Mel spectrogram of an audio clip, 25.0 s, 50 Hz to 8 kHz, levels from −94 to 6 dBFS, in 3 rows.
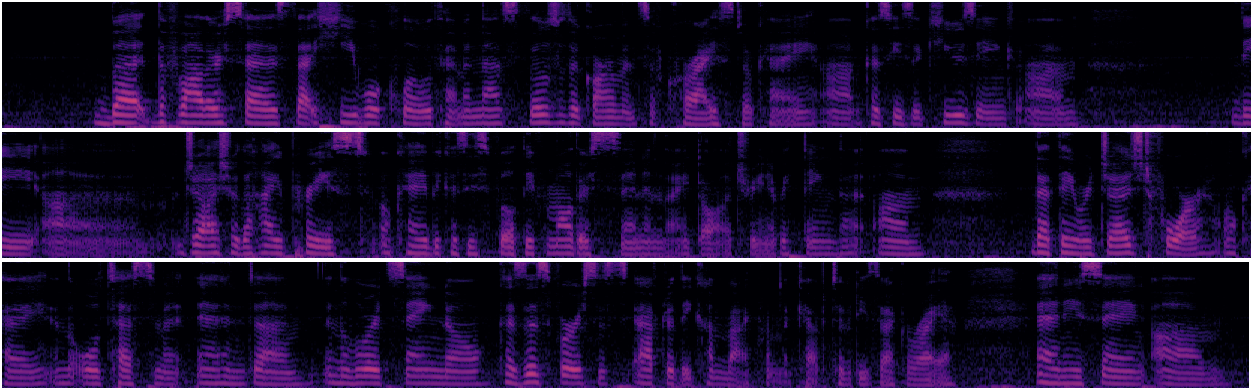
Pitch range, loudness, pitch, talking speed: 145-170 Hz, -52 LUFS, 160 Hz, 185 wpm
